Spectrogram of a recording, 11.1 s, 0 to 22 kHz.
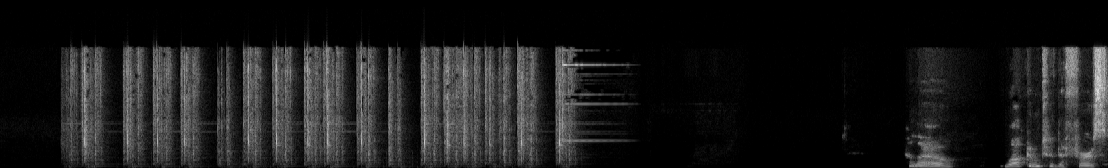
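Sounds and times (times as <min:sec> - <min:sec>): typewriter key strikes: 0:00.6 - 0:06.0
typewriter carriage return bell: 0:00.6 - 0:06.4.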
